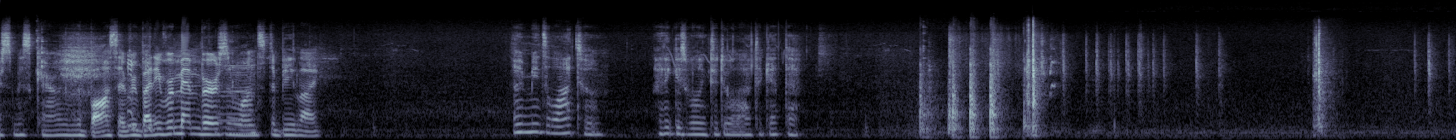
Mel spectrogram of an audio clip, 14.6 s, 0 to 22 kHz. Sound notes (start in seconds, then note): 9.2 knocking at door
